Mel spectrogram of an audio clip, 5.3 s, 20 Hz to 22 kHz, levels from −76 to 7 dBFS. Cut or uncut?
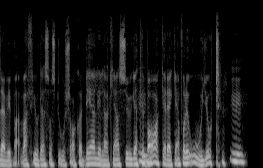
uncut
